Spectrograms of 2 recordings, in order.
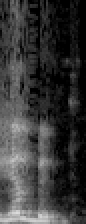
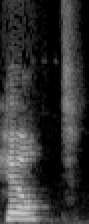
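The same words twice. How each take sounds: First: "helped" said as "hel-bid", with a voiced b and an extra syllable; teacher sounds out "helped" the wrong way, "hel-bid"; wrong pronunciation. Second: "helped" ending in a crisp t, "helpt"; teacher says "helped" right, one syllable ending in t; correct pronunciation. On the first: Teacher showing the class the wrong "hel-bid" for "helped". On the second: Teacher modelling the correct "helpt" for the class. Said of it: "I'm going to say it like". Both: Shown as a demonstration.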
